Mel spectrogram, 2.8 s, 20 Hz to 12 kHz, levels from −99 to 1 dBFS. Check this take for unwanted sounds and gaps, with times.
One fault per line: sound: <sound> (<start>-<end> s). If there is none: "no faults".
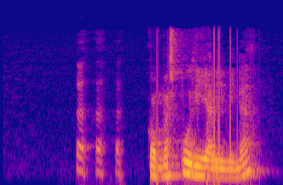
sound: laugh (0.8-1.3 s)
